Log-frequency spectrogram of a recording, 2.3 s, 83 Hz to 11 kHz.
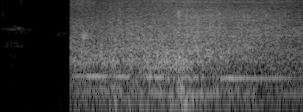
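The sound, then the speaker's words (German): A motor vehicle engine roars past, starting abruptly after a half-second of quiet and holding a loud, steady drone with a faint tonal whine throughout. “Ich verstehe ja schon, dass die Futuristen so in den 20 Jahren begeistert waren von dem Sound der Motoren.”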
